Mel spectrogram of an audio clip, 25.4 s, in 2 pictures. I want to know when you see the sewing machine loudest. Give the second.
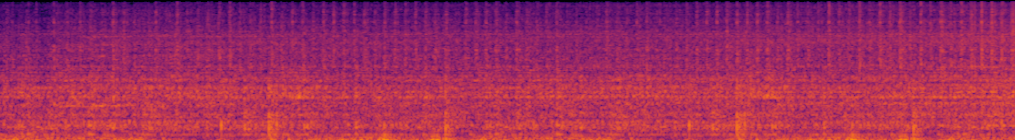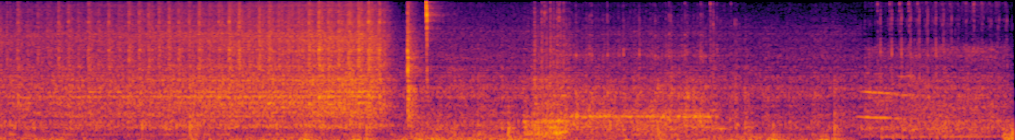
17 s.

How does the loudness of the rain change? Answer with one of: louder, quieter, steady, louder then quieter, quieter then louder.
steady.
